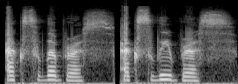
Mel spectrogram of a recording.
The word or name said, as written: ex libris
